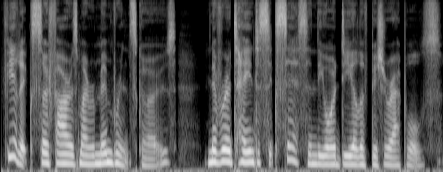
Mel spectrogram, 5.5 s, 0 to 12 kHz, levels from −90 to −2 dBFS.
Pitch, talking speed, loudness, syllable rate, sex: 185 Hz, 185 wpm, -18 LUFS, 5.5 syllables/s, female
